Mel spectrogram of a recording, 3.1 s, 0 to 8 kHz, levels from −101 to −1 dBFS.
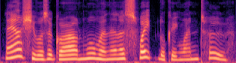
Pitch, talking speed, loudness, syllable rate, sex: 215 Hz, 230 wpm, -17 LUFS, 5.3 syllables/s, female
